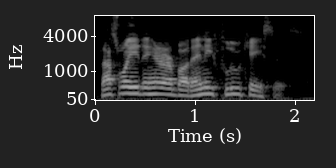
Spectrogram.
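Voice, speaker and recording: A man's voice: a little high, brisk, fairly bright tone. Rambling guy telling a sick story. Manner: rambling, loose storytelling with lots of "dude". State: recovering from covid, still short of breath. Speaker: guest. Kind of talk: casual podcast chat.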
